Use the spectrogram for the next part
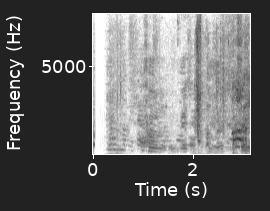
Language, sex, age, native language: Icelandic, male, 18-19, Icelandic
